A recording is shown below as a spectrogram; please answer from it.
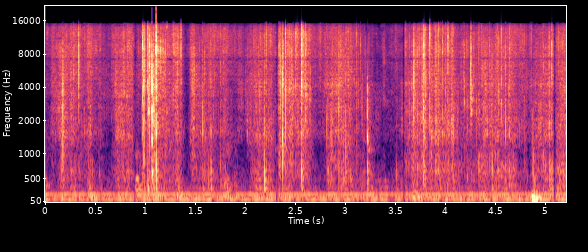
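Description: Both hands squeeze and crumble chunks of a white gym chalk block (magnesium carbonate), crushing the broken pieces and powder by hand inside a container. The result is a series of dry, bright crunching and crinkling bursts, loudest near the start, over a faint steady low hum.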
